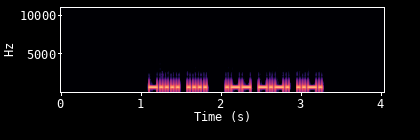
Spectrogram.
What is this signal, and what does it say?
Morse code, heard as a keyed tone, about 36 wpm, 700 Hz. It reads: 6H WCF
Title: Winter Field Day Exchanges Encore 35wpm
